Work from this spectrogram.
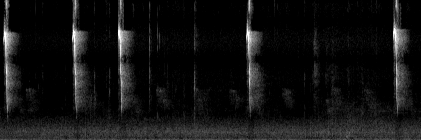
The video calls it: Chipmunk chirping sound.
